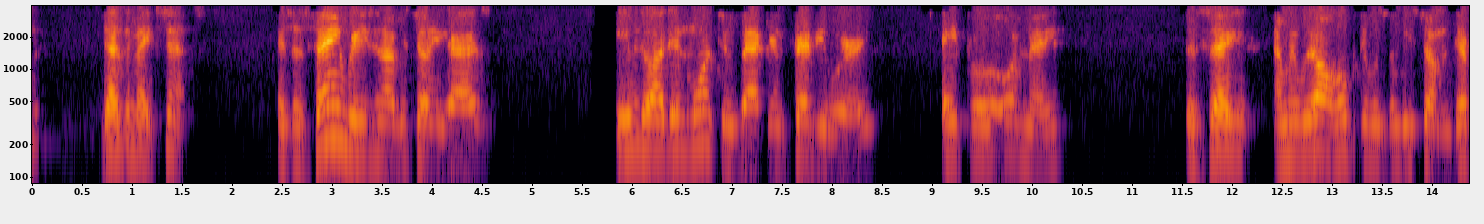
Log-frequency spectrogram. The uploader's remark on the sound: TNTSuperfantastic Conference Call.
